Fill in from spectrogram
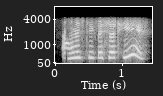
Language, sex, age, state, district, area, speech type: Kashmiri, female, 30-45, Jammu and Kashmir, Kulgam, rural, conversation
